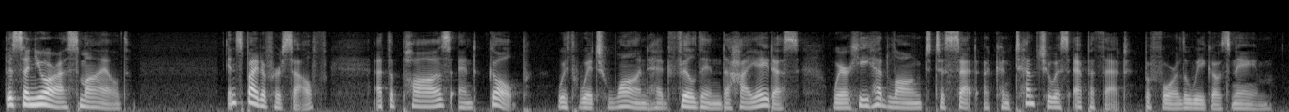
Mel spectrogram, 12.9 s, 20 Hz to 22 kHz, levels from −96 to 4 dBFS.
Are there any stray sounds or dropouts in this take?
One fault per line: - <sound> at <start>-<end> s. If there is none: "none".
none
